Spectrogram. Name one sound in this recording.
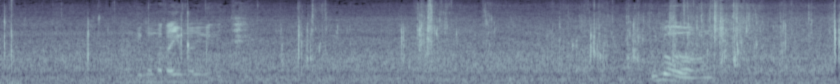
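Shallow water splashes and sloshes around moving hands.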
